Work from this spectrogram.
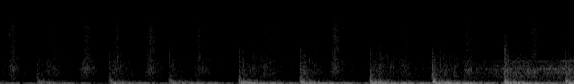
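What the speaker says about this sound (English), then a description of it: "Large stompy footsteps." Heavy thudding footsteps from the giant creature in the Sirenhead horror game pound in a steady, fairly quick rhythm, each landing with a deep low thump that grows a little louder over the stretch.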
